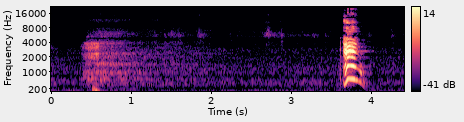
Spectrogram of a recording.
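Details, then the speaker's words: Two abrupt vocal hiccups about three seconds apart, the second loud and squeaky, in a quiet room; sudden loud hiccups after eating a small salad, lasting about ten minutes. "Just got a case of hiccups, like out of the blue, just out of nowhere. Usually if I get them, they go away pretty fast, but these seem to want to hang on."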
